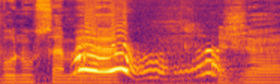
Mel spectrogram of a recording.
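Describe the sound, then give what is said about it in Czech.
A castle guard dog barks and yips in short, fairly loud harmonic bursts with a wavering whine-like pitch. “Hlídač hlídá. Jo, hradní pes Kuba.”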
